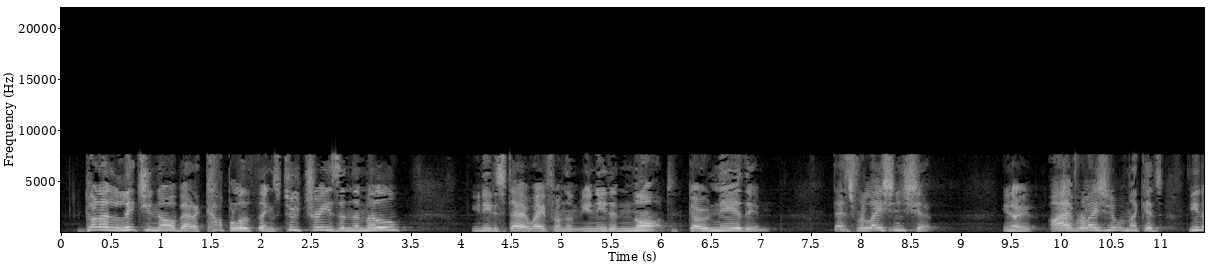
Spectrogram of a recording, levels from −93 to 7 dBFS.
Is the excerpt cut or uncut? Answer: uncut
